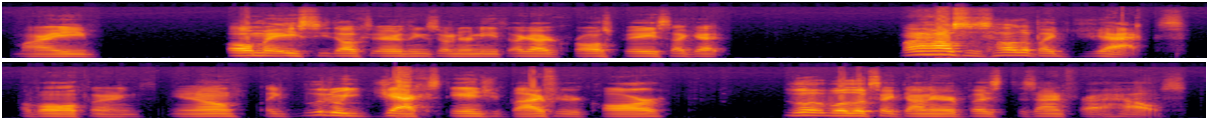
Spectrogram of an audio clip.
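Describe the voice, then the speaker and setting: A man in his thirties hosting a live stream, rambling through casual stories in a middle-pitched voice. He swears freely, laughs at himself and breaks into loud bursts. The sound is dry and close, with no room around it. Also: dry recording, low-quality recording. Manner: rambling storyteller with sudden loud outbursts. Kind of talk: casual chat.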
